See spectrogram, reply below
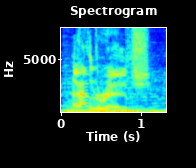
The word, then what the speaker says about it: Etheridge: Melissa 8th Ridge. – Oh, okay. Is that close enough? – Yeah, that's close enough for me. – Melissa Etheridge.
